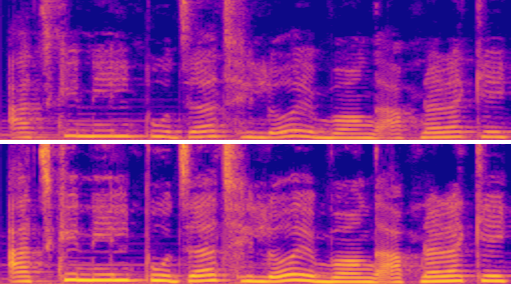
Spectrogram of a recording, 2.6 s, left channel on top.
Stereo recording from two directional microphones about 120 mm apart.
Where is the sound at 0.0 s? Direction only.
70° right (ahead or behind).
